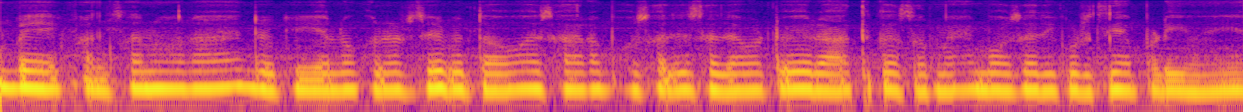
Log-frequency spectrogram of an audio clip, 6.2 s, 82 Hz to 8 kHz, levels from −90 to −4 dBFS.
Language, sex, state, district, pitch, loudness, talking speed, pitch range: Hindi, female, Chandigarh, Chandigarh, 205 Hz, -16 LUFS, 230 wpm, 200-210 Hz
